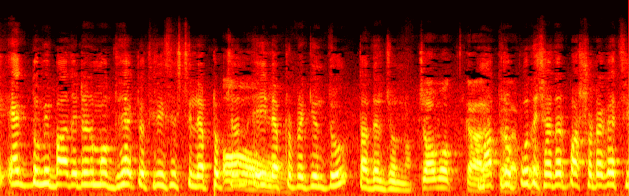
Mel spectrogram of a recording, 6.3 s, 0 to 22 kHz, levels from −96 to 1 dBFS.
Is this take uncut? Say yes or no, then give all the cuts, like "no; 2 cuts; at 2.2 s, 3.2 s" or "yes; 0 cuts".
yes; 0 cuts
